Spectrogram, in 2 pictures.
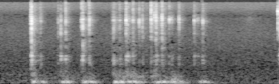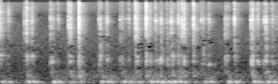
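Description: Fingertips with long white nails type on a compact wireless keyboard with black plastic keys in a thin silver aluminium frame, resting on a wooden table. Quick bursts of crisp, bright key clicks over soft low thumps come in rapid runs, with a pause of about a second midway before typing resumes. Each tap dies away almost instantly.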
